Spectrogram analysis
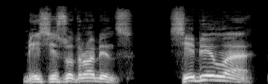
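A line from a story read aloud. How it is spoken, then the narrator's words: Shouting in terror. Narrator (Russian): закричал он, чувствуя, как ужас извивается и узлом затягивается у него внутри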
